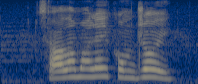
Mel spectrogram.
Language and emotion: Russian, positive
